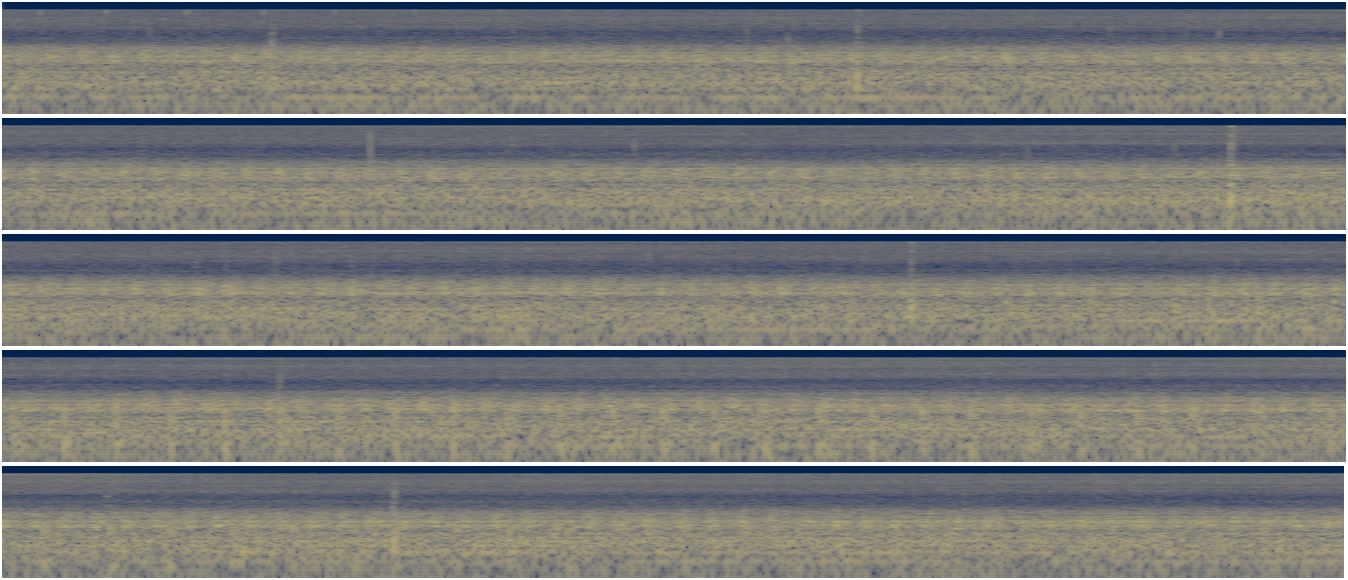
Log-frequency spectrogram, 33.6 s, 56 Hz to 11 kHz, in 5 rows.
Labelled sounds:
28.6	33.5	vessel noise, 0 to 8.0 kHz

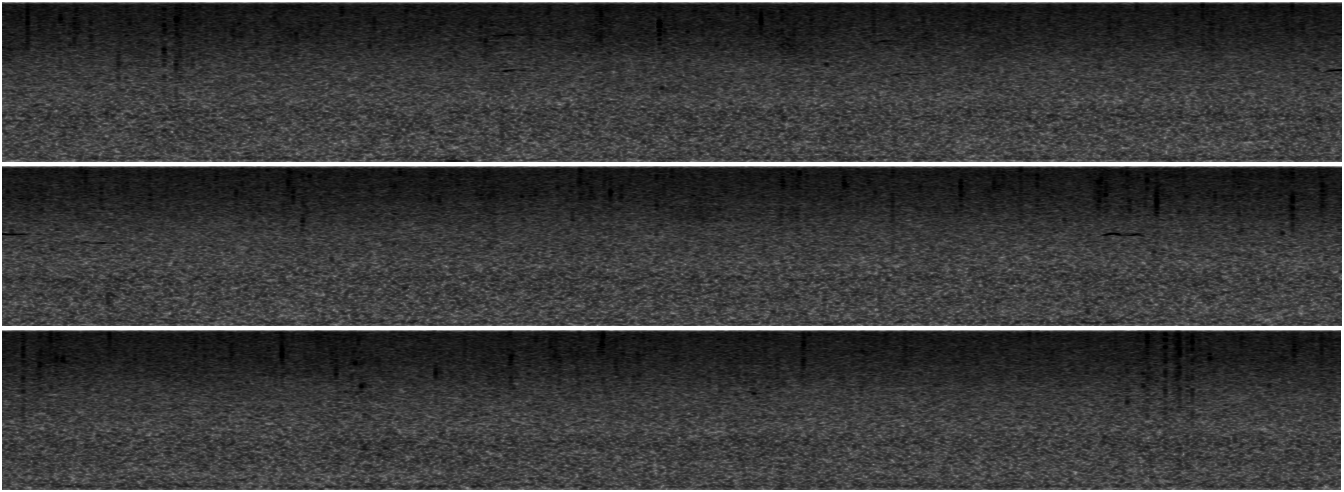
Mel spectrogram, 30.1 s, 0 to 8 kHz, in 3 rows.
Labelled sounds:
9.9	10.3	killer whale, offshore, 2.0 to 2.2 kHz
18.3	18.6	killer whale, offshore, 2.0 to 2.2 kHz

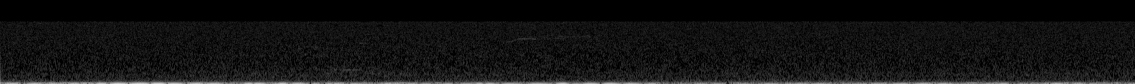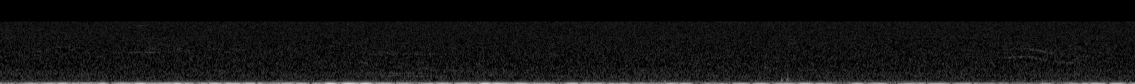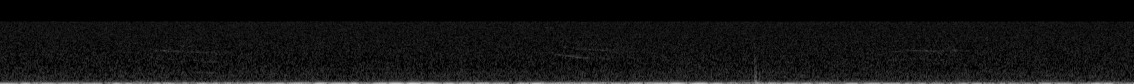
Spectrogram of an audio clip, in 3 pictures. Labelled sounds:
5.1	5.4	killer whale, Bigg's (transient), 2.8 to 3.3 kHz
21.6	21.9	killer whale, Bigg's (transient), 1.6 to 2.0 kHz
28.2	28.6	killer whale, Bigg's (transient), 1.2 to 1.5 kHz
31.8	32.1	killer whale, Bigg's (transient), 1.7 to 2.0 kHz

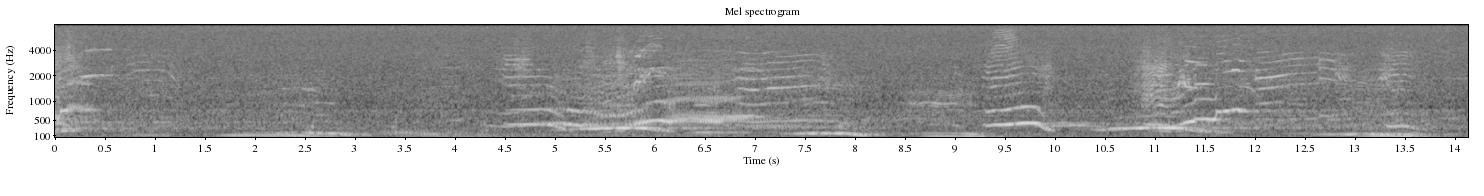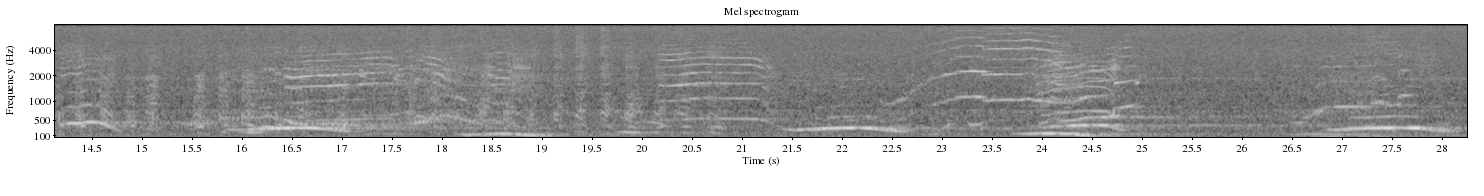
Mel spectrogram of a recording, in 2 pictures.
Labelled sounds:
0.0	1.0	humpback whale, 0.80 to 4.2 kHz
4.5	5.0	humpback whale, 0.80 to 3.2 kHz
5.5	7.7	humpback whale, 0.83 to 3.9 kHz
8.5	9.9	humpback whale, 0.80 to 4.5 kHz
10.8	12.7	humpback whale, 0.80 to 3.8 kHz
14.2	14.5	humpback whale, 0.80 to 0.99 kHz
16.4	18.8	humpback whale, 0.80 to 3.9 kHz
20.2	21.3	humpback whale, 0.99 to 3.9 kHz
22.4	25.0	humpback whale, 0.80 to 8.0 kHz
26.8	27.6	humpback whale, 0.80 to 2.6 kHz

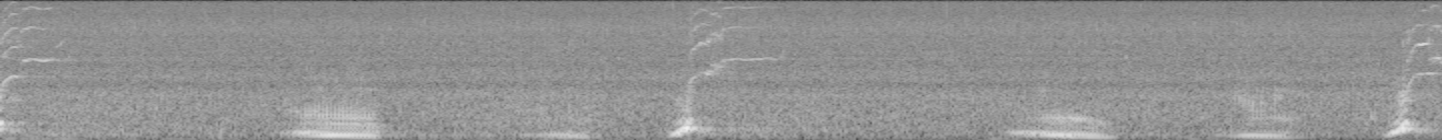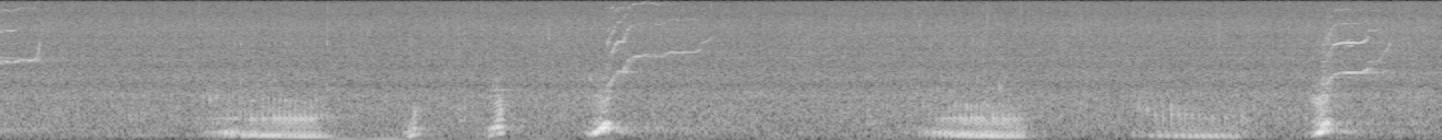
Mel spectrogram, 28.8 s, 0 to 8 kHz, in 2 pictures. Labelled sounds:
0.0	0.6	humpback whale, 0.97 to 7.0 kHz
6.9	7.8	humpback whale, 1.2 to 7.0 kHz
14.0	14.9	humpback whale, 0.78 to 6.8 kHz
20.5	21.5	humpback whale, 1.1 to 7.6 kHz
27.6	28.2	humpback whale, 1.1 to 5.0 kHz

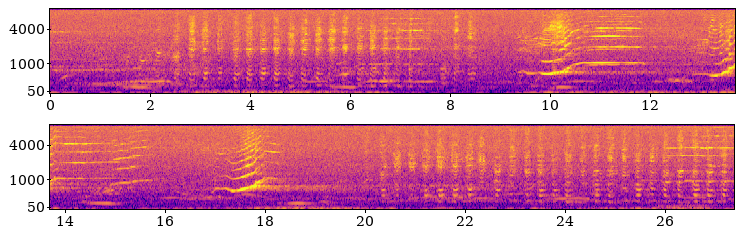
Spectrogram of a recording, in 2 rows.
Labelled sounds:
2.8	3.1	humpback whale, 2.5 to 2.6 kHz
6.5	7.5	humpback whale, 0.80 to 6.0 kHz
9.6	11.9	humpback whale, 0.80 to 6.3 kHz
12.9	15.8	humpback whale, 0.80 to 6.7 kHz
17.1	18.3	humpback whale, 0.99 to 5.5 kHz
18.8	19.3	humpback whale, 0.80 to 1.2 kHz
25.9	27.2	humpback whale, 0.80 to 7.4 kHz

